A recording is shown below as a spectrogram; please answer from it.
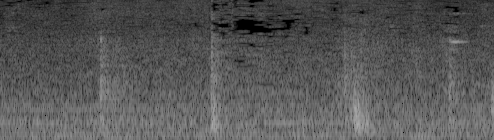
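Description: Quiet room tone with a low steady hum and three light, irregularly spaced clicks or taps.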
